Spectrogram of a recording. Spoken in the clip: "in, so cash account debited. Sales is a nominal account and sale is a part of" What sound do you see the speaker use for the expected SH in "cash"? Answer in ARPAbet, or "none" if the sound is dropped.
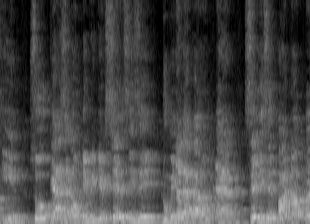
S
